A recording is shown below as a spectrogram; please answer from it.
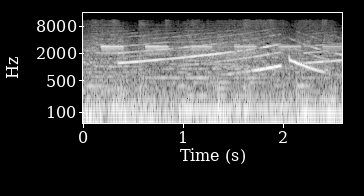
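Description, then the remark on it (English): High, squeaky voices of little slugs imitate a siren, their wails sliding up and then dropping in pitch, over a steady low rumble of rushing water as a small boat heads for the edge of a waterfall. “Little slugs make siren noises as the jammy dodger heads for the edge of the waterfall.”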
